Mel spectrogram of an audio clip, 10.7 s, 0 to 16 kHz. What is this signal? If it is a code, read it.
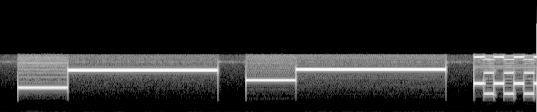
Two-tone page, heard as a one-second tone, then a three-second tone, about 710 then 1600 Hz, about 1040 then 1650 Hz. It is heard from 0.4 to 8.9 s.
